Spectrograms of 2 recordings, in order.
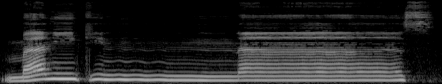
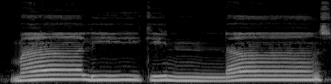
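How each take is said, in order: First: The vowel after the m is kept short. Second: The vowel after the m is drawn out long. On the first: The speaker calls it right. "Kita mengikuti bacaan yang dibaca pendek" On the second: The speaker calls it wrong. "Biasanya orang dibaca panjang"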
